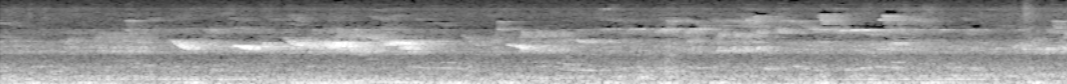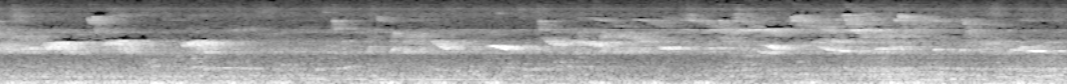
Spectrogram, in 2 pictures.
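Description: Several small birds chirping and calling in the trees: many short, quick notes, some in little runs, over a faint steady background noise.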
